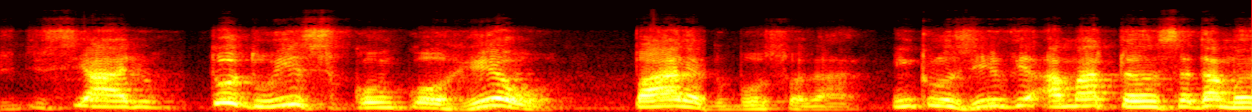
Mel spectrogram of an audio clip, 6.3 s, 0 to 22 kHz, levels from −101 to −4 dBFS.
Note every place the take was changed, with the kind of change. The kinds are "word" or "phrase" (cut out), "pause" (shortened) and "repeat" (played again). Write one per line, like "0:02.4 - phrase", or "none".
0:00.9 - pause
0:02.9 - pause
0:03.5 - word
0:04.4 - pause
